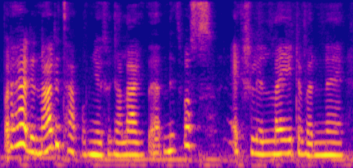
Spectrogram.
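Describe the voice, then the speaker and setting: A middle-aged woman from Sweden with a Swedish accent, talking in a chatty, rambling way with frequent pauses. She answers viewer questions for her own channel. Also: mid-range voice, slight background noise. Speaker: vlogger. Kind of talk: casual Q&A chat to camera.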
